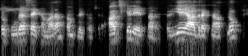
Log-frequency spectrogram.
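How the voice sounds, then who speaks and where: A man's voice: fairly high pitch, fast talker, poor audio. A man teaching a math class, explaining step by step and checking often that the students follow. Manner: repeats check-in questions to students. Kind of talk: explaining a lesson. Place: recorded at a screen with slides.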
